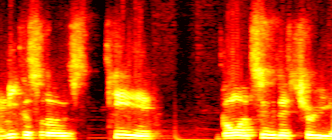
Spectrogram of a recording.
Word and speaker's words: Mikasa: Miska. I said it right. who are you talking What's about? her girl? Oh, girl, his sister, his adopted sister. Oh, Oh, Mikasa?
